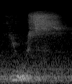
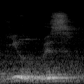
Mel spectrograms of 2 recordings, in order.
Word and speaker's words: use: the word use and the word use differ in the final consonant. Use is a verb, and we think it ends in a Z. Well, it might. Use is a noun, we think it ends in an S. But the big difference between those two, really, is that use is very short, and use is very long.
